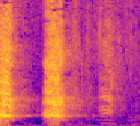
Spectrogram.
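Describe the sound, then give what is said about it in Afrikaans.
A small dog, walking past in the street with a man pushing a shopping trolley, yaps in quick succession, two sharp barks followed by a softer third, clear, with no one talking. “sê sy toe sy oom Koos in die straat sien verbyloop met sy winkeltrollie en sy klein hondjie.”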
